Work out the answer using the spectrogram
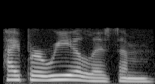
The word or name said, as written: hyperrealism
